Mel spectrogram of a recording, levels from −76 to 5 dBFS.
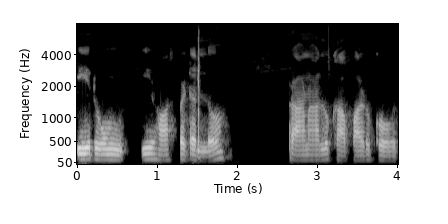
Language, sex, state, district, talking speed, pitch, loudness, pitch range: Telugu, male, Telangana, Nalgonda, 105 wpm, 105 Hz, -17 LUFS, 100-115 Hz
